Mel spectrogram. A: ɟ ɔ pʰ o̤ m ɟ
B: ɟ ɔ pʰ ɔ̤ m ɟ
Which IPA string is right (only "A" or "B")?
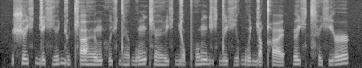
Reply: A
